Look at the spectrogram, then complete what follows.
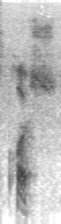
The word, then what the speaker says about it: poche: And then the last letter in IPA is the SH. So the whole word is push. Which push. Push is how it's pronounced by the audio example.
